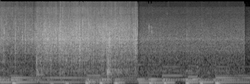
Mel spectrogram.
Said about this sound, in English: Into the pan, add the whole spices. Let them toast just so slightly.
